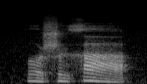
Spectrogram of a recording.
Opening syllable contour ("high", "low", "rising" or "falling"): falling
